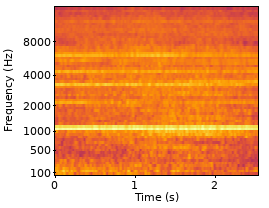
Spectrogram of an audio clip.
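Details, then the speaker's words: Newly installed power inverter in a moving vehicle: steady piercing high-pitched whine over road rumble, which the owner suspects is from the load of streaming and keeping devices charged. "and that new power inverter is so noisy can you hear that high-pitched wine"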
